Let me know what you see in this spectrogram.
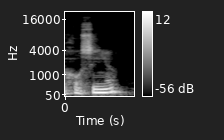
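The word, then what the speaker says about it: Rocinha: brazil it's called the hossena spelled with an r their rs are basically h's at the beginning of words so it's the hossenia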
